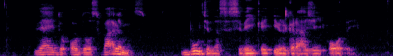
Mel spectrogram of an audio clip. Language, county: Lithuanian, Vilnius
